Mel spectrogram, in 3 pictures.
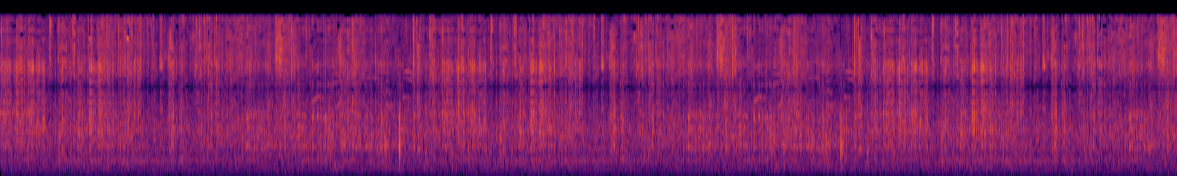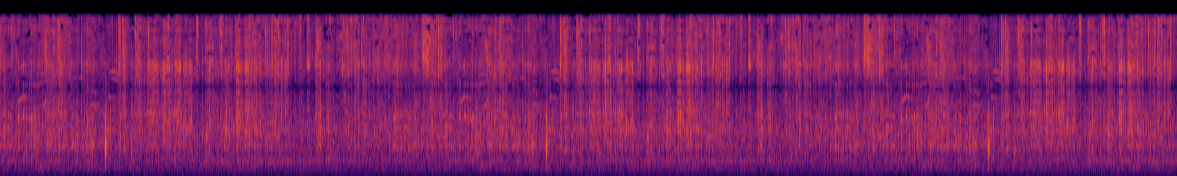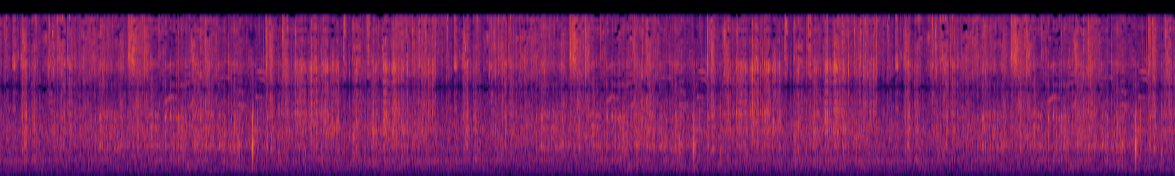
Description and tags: scrapy autmun walk loop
